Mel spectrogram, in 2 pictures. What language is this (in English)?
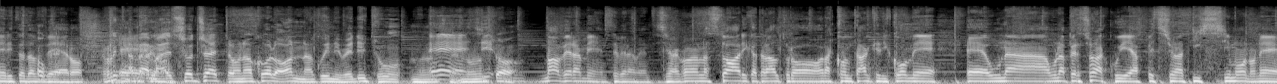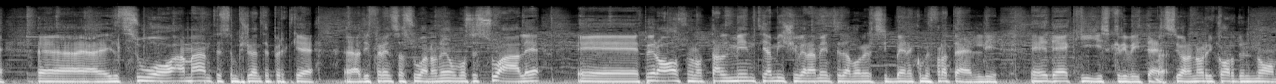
Italian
